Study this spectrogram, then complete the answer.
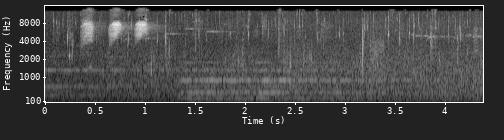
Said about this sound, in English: Oh, wow. Yeah. The waterfall's just getting blown back upwards. Yeah. Yeah, I've never seen the waterfall fall straight down into the valley. It's always blowing this way or that way. Just a spectacular sight.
